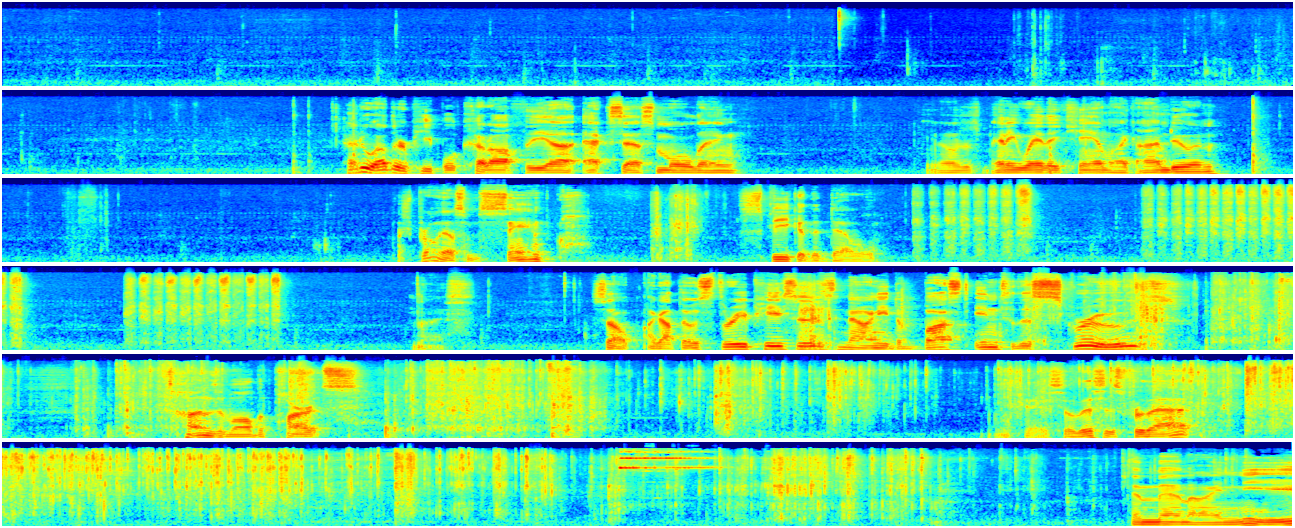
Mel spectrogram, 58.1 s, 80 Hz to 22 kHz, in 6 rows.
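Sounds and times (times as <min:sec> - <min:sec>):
sandpaper rubbing on plastic: 0:26.2 - 0:27.2, 0:27.9 - 0:29.2, 0:30.0 - 0:31.2
plastic bag crinkling: 0:36.8 - 0:57.7.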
